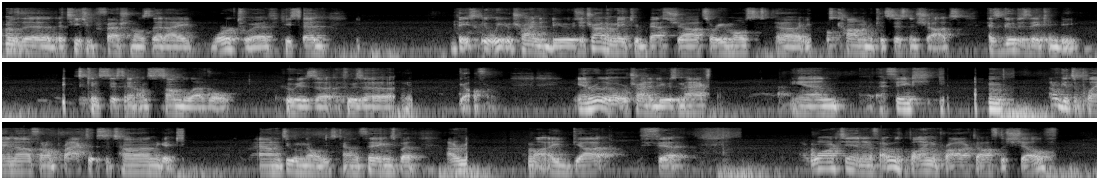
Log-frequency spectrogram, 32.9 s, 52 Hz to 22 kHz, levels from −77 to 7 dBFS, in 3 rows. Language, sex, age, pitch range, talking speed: English, male, 30-49, 95-125 Hz, 195 wpm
